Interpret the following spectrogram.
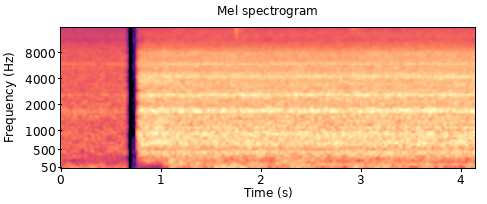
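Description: Faint steady hiss of background room noise, starting under a second in after a moment of dead silence.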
